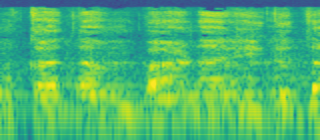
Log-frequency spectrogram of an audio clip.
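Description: Faint vocal chanting in the background, pitched notes held and gliding slowly, without speech over it.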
